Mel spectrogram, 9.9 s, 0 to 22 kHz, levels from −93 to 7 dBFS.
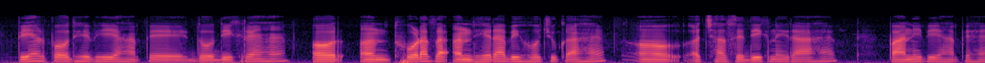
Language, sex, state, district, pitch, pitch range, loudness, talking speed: Hindi, male, Chhattisgarh, Balrampur, 130 Hz, 120-135 Hz, -30 LUFS, 175 wpm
